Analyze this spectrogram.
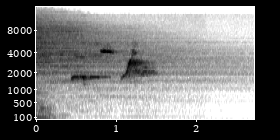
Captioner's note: bobwhite quail whistle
